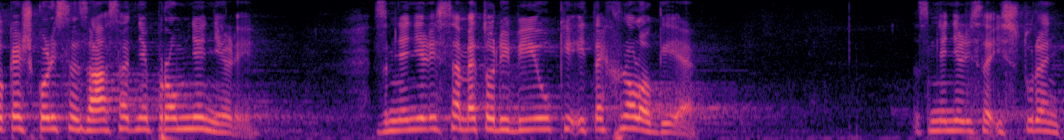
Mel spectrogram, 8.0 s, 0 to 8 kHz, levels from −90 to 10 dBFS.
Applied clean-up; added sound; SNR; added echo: none; none; none; none.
